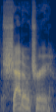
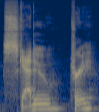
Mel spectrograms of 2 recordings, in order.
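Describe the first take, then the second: First: It starts with a soft 'sh' sound. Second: It starts with a hard 'sk' sound. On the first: The speaker calls it right. "it's actually based on Old English, and it's pronounced shadow tree" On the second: The speaker calls it wrong. "how am I supposed to pronounce this?"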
